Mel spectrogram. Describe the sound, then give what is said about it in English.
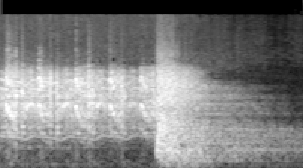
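A toy atomic blaster fires in a radio-drama sound effect: a shrill, warbling electronic whine, then a sudden loud burst midway that fades away into hiss. “There's an atomic blaster, Junior Space Cadet size. Why not? Let's try it.”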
